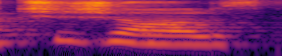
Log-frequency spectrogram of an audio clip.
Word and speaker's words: tijolos: nós empregamos no plural, o som fechado O da sílaba pronunciada com mais força transforma-se num som aberto e vira O. É o caso, por exemplo, do substantivo tijolo, né? É mais fechado, O fechado, cujo plural é tijolos.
